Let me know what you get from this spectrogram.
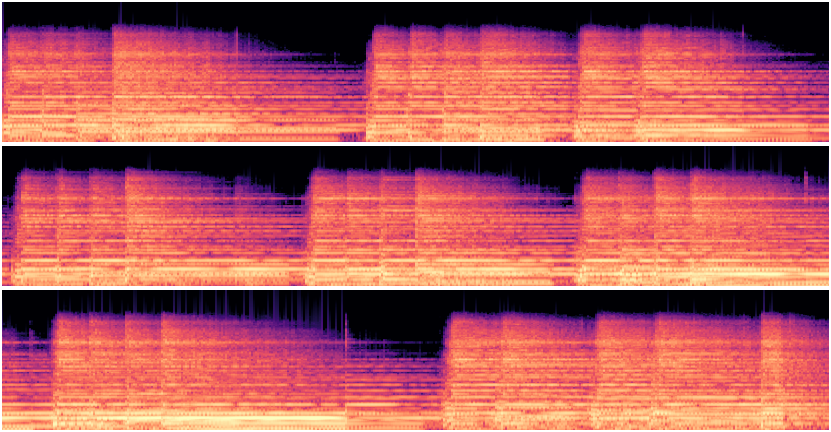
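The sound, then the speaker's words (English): Electric guitar on the bridge pickup played through a reverb pedal on its Spurgeon Hall setting, strummed chords ringing out in about eight sustained phrases, bright and loud, with lush hall-like reverb tails and no talking. “I'm gonna go back to the bridge pickup, slap on some Spurgeon Hall.”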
